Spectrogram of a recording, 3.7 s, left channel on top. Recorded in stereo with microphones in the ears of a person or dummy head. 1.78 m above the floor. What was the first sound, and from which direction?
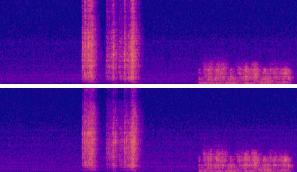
A rattle, 30° left (ahead or behind).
